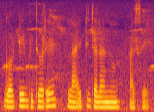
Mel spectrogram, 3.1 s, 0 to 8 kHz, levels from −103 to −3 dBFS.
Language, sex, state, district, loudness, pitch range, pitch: Bengali, female, Assam, Hailakandi, -17 LUFS, 140-165 Hz, 150 Hz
